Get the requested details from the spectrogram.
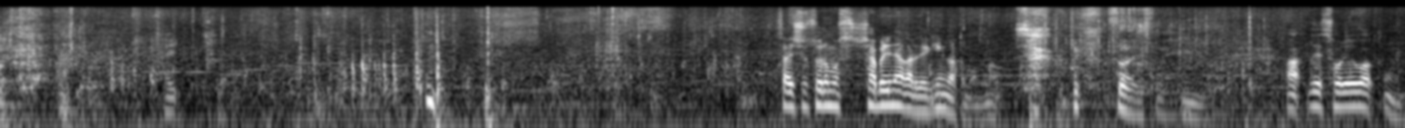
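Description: A rope rubs and scrapes against a boat's hull.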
